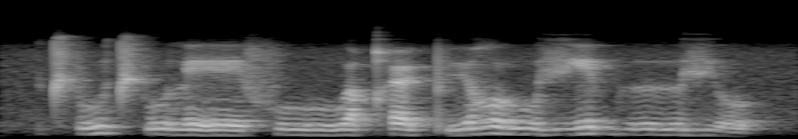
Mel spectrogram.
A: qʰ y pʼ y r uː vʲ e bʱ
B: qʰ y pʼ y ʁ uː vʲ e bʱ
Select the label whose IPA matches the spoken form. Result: B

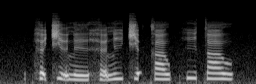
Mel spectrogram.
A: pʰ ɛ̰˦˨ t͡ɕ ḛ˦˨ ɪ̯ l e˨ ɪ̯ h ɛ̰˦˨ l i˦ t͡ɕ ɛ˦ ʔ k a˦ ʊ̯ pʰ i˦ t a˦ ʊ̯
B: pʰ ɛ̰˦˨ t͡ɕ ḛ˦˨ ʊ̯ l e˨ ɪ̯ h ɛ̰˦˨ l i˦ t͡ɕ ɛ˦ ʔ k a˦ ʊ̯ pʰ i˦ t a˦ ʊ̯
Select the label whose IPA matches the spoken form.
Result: A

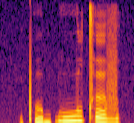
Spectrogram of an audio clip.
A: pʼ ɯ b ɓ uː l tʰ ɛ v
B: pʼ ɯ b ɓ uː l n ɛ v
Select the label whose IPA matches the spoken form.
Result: A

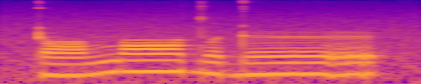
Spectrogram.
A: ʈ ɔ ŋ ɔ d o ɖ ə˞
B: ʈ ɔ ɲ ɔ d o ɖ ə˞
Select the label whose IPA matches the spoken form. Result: A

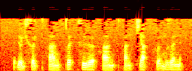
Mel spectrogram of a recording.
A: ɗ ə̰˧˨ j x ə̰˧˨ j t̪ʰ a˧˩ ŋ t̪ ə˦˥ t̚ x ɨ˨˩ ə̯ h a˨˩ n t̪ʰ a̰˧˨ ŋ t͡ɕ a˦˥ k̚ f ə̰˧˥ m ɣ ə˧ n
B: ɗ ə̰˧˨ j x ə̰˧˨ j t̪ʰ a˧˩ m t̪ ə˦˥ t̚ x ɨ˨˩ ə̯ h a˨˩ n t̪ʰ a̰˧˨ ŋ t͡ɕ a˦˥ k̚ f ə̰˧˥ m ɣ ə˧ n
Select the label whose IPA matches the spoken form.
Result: A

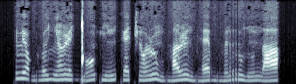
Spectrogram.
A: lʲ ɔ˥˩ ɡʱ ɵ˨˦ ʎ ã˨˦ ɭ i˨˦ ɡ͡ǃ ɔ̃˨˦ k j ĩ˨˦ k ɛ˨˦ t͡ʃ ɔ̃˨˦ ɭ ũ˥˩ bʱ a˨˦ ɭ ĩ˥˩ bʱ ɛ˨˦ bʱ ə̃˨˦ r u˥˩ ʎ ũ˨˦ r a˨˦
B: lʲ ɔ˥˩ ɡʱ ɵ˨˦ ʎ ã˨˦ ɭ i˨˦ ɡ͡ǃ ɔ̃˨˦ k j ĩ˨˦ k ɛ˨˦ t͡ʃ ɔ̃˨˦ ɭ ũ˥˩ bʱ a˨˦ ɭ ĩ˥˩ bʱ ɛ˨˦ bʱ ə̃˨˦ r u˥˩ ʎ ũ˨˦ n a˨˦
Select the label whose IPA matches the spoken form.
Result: B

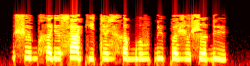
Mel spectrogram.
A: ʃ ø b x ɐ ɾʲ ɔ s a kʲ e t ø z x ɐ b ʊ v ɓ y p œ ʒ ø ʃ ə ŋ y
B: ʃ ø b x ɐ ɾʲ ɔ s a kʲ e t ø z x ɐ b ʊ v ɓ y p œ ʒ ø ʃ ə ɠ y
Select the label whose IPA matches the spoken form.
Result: B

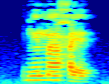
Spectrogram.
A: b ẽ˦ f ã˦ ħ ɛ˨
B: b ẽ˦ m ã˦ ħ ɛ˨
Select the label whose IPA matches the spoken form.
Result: B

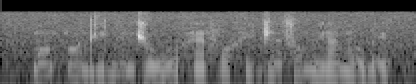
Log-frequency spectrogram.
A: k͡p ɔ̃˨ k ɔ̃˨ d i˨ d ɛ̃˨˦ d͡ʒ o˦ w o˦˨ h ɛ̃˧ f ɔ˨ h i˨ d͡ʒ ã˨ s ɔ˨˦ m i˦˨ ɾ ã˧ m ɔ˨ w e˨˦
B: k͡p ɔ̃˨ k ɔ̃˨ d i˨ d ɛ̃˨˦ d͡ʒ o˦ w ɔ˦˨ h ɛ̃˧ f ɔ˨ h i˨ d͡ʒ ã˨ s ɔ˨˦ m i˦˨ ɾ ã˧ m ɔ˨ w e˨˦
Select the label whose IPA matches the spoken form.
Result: A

